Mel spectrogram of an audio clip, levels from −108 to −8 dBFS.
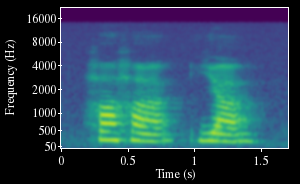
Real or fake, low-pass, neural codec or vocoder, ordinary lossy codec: real; 14.4 kHz; none; none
